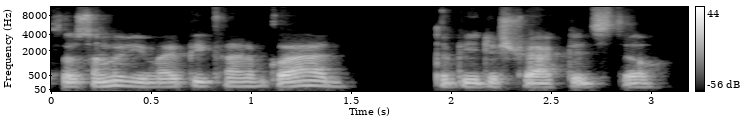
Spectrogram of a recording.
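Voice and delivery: slow, spacious meditation guide with long pauses; calm phrases left hanging in silence; guided meditation. Acted. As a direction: ease them into stillness, unhurried.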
